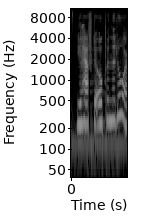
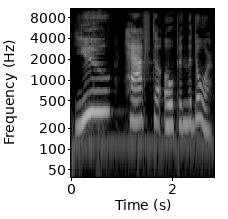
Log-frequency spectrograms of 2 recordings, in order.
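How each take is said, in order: First: Quick, softer "You have to open the door"; quiet echo of the point; soft repeat. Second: Slow, stressed "You have to open the door"; preacher driving it home; emphatic. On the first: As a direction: let it fall away gently. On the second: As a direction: lean hard on each word. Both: Real, not acted.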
